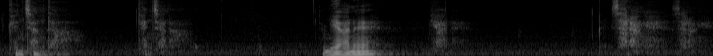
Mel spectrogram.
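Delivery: tender comfort. Retold or imitated. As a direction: soothe the daughter gently. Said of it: "처음으로 그런 얘기한 것 같아요". (우는 딸을 안고 부드럽게 달래듯)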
